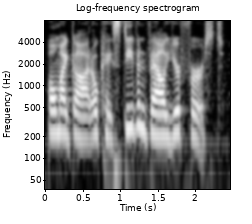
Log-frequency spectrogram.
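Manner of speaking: normal talking voice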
